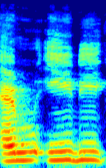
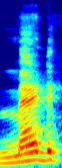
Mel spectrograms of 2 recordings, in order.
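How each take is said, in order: First: The acronym is spelled out letter by letter. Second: The acronym is said as one word.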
